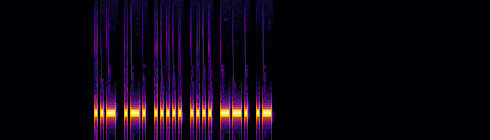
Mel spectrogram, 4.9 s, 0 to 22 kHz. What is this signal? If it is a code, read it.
Morse code, heard as a keyed tone, about 40 wpm, 700 Hz. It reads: UR5HGA
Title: DXCC-100 Call Signs - 6 Characters - 40wpm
